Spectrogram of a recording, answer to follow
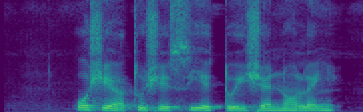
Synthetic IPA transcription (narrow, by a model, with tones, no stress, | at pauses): wo˦ʃe˧a˨tu˨˦ʃe˧si˦e˦˨to˨i˧ʃɛ˦nãː˦˨lɛ˨˦j̃ĩ˦˨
